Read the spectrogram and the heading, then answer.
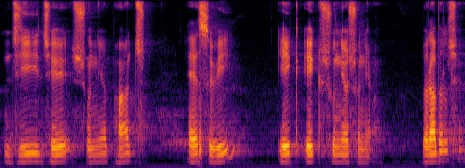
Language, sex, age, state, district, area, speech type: Gujarati, male, 18-30, Gujarat, Surat, rural, spontaneous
